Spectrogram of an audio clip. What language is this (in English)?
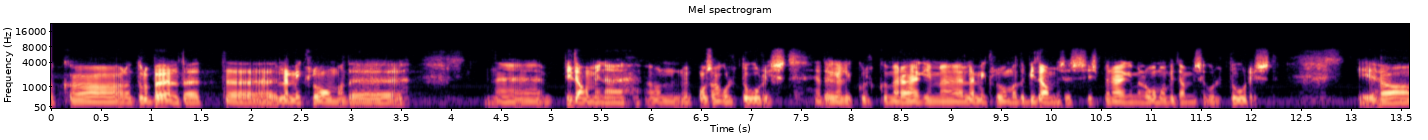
Estonian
